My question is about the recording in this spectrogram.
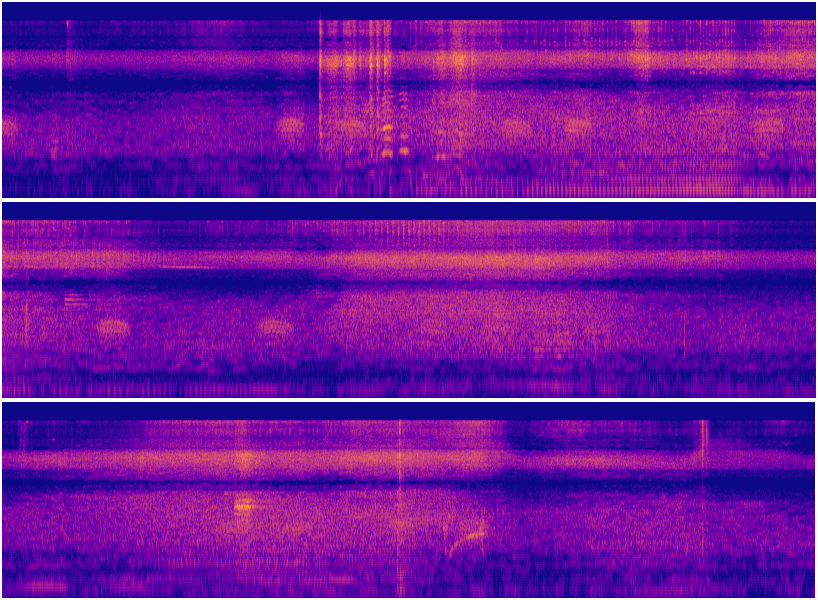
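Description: Voices talking over the sound of road traffic, heard from inside a moving car.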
